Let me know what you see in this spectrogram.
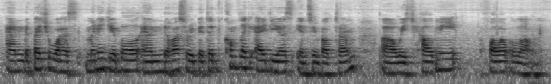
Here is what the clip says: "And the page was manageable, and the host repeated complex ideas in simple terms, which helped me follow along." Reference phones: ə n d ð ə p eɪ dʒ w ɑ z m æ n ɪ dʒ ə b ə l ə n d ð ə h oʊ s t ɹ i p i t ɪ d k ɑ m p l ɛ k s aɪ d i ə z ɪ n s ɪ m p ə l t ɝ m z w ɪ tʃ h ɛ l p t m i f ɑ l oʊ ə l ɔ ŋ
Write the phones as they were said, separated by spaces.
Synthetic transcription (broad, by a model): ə n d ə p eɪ tʃ w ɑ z m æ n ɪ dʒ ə b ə l ə n d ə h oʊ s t ɹ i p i t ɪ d k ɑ m p l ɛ k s aɪ d i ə s ɪ n s ɪ m p ə l t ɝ m w ɪ tʃ h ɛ l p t m i f ɑ l oʊ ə l ɔ ŋ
